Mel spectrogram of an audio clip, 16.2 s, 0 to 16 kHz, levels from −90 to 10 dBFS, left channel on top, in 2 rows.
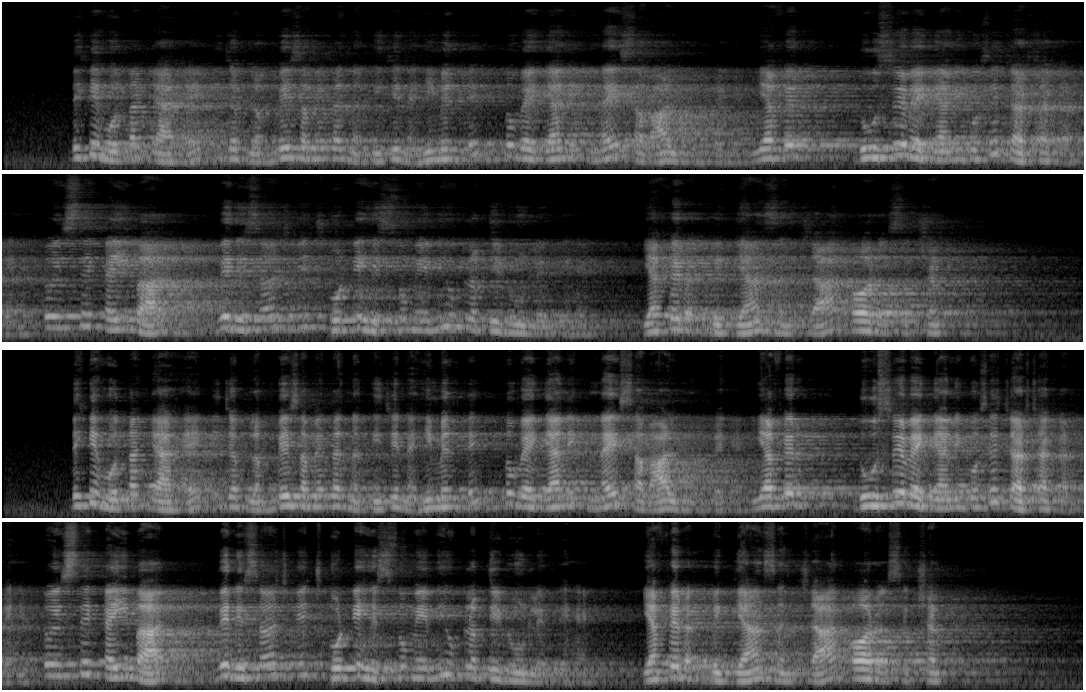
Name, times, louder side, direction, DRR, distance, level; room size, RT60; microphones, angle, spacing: voice 1, 0.5-6.0 6.4-9.4 9.7-12.5 12.9-15.1, right 3 dB, 55° right, 4 dB, 1.2 m, -31 dB
23.0 x 9.2 x 5.8 m, 2.5 s
head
